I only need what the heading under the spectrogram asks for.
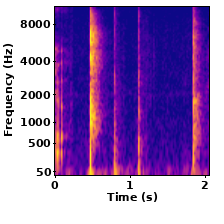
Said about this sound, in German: Und das einfach nur auf die Brust klatschen, schnipsen, klatschen, nochmal auf die Brust schnipsen, klatschen und dann kommt so ein Rhythmus draus.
